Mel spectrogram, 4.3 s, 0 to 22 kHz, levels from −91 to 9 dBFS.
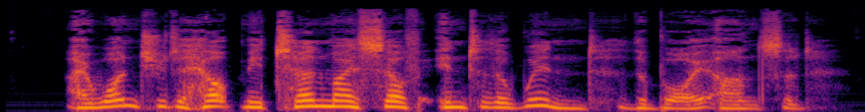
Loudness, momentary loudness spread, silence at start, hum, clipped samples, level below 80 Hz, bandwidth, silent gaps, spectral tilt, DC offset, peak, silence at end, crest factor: -18 LUFS; 12 LU; 0.35 s; none; under 0.1%; -52 dBFS; 16 kHz; none; -5.5 dB/octave; under 0.1%; -2 dBFS; 0.25 s; 16 dB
